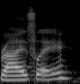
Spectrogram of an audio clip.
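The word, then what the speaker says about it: Wriothesley: It's like Rio Thessley, but it's pronounced Risley.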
